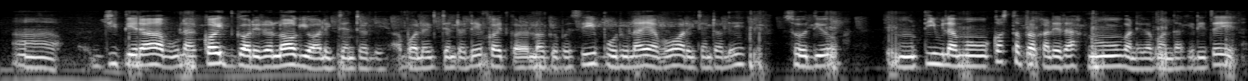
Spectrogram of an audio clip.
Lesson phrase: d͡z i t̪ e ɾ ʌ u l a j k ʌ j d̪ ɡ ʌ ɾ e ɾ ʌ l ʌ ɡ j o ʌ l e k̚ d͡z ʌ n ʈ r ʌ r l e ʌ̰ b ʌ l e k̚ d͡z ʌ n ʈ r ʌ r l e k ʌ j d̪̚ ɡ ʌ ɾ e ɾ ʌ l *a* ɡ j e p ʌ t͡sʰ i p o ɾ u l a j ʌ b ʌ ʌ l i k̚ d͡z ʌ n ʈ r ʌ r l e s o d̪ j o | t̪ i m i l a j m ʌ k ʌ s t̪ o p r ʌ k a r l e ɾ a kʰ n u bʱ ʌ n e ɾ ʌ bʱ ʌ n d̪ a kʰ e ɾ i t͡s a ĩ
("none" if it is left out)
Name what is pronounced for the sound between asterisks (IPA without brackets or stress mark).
ʌ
